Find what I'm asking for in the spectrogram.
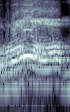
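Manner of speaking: "ra" drawn out slowly as "raw"; rounded o vowel. Shown as a demonstration. Teacher explaining the letter's name, long rounded "ra". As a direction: stretch "ra" with a rounded o sound. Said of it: "it's pronounced as o".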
